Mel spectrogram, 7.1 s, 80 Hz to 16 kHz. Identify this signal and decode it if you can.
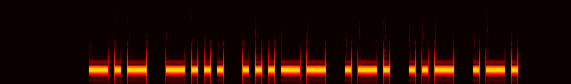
Morse code, heard as a keyed tone, about 15 wpm, 700 Hz. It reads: KB3RUR
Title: USA Call Signs 15wpm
